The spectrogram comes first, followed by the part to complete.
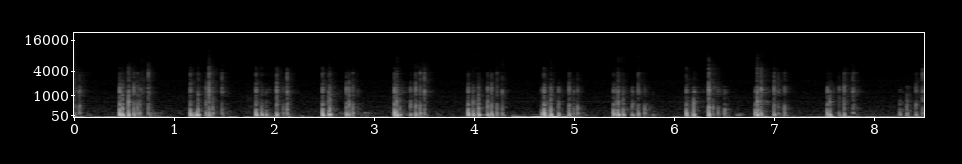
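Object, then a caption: Silicone-covered phone case. Long nails tap on a lilac, silicone-covered phone case fitted on a phone, a solid, hand-sized object. Quiet, dull clicks land in quick little bursts of two or three, at an uneven rhythm. Each tap stops dead with a soft, low thud and no ring.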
